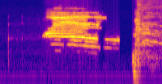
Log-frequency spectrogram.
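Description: A pet cat lets out a loud, drawn-out meow, trailing into a short tail, then a second strained, raspy meow begins after a brief pause.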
